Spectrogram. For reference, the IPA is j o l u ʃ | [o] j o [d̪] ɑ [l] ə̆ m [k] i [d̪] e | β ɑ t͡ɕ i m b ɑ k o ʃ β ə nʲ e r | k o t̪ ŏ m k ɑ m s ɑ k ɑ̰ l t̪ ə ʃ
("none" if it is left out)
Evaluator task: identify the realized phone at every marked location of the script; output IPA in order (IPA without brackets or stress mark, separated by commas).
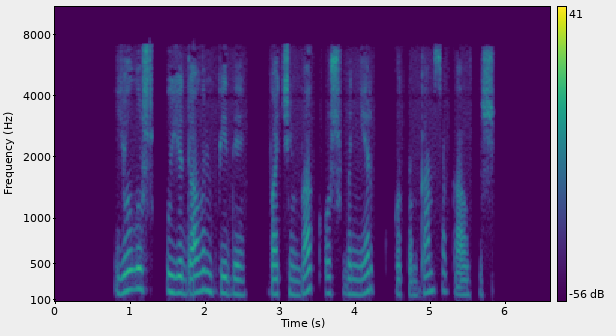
u, d̪, l, p, d̪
